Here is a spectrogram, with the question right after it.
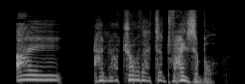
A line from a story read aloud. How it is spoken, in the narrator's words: whispered Xenophilius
